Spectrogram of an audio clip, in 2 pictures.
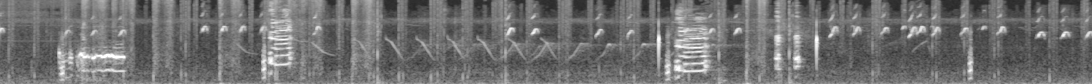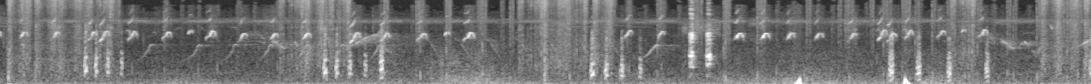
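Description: Chickens cluck in the farming game Dinkum, scattered bursts of hen calls and soft bawks over a quiet background, some louder calls near the start and a busier run of clucking through the middle.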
